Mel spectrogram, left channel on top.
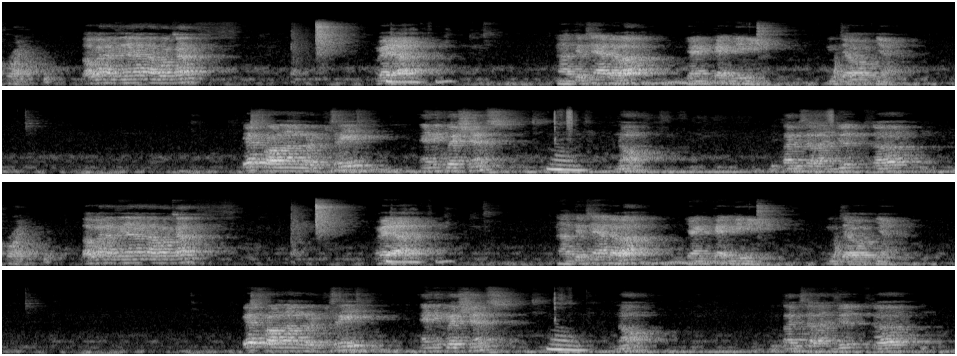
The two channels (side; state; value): both; normal; correlation 0.36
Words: right. Tahu kan artinya kan apa kan? Oke ya. Nah, tipsnya adalah yang kayak gini menjawabnya. Okay, from number 3, any questions? No. No? Kita bisa lanjut ke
